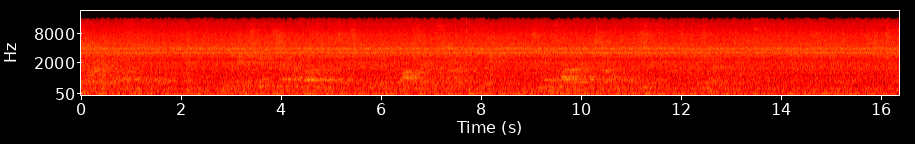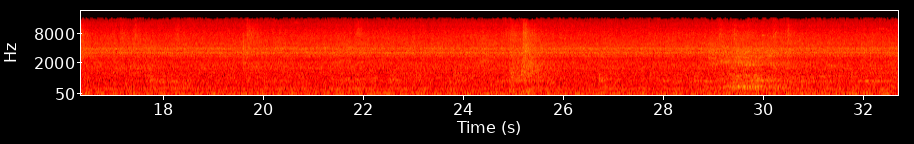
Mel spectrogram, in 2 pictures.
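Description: Steady low rumble and hiss with a thin, faint high whine running through it. Faint, distant voices come through it in the first dozen seconds, and two brief louder sounds break in near the end.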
